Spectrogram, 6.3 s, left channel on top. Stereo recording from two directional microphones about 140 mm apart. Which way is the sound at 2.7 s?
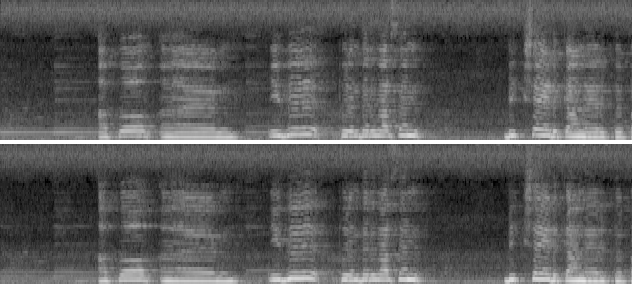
20° left (ahead or behind).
